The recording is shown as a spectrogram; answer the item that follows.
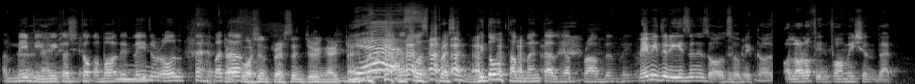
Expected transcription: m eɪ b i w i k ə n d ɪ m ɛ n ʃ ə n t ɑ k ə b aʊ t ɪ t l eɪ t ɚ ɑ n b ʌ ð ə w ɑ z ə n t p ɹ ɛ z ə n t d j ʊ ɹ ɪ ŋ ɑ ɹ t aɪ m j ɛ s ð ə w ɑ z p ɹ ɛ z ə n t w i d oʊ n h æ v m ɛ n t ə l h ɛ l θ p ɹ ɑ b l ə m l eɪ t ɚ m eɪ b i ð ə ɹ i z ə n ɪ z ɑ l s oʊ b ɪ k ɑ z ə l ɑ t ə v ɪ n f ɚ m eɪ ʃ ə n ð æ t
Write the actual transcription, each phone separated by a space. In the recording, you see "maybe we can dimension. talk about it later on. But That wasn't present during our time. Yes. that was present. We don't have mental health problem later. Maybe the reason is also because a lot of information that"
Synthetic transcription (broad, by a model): m eɪ b i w i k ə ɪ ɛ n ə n t ɑ k ə b aʊ t ɪ t l eɪ t ɚ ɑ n b ʌ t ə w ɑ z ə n p ɹ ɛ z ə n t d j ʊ ɹ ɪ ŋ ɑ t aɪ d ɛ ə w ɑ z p ɹ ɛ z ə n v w i d oʊ n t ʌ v m ɛ n t ə l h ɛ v p ɹ ɑ b l ə m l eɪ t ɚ m eɪ b i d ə ɹ i z ə n ɪ z ɑ l s oʊ b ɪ k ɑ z ə l ɑ t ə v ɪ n f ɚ m eɪ ʃ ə n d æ t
